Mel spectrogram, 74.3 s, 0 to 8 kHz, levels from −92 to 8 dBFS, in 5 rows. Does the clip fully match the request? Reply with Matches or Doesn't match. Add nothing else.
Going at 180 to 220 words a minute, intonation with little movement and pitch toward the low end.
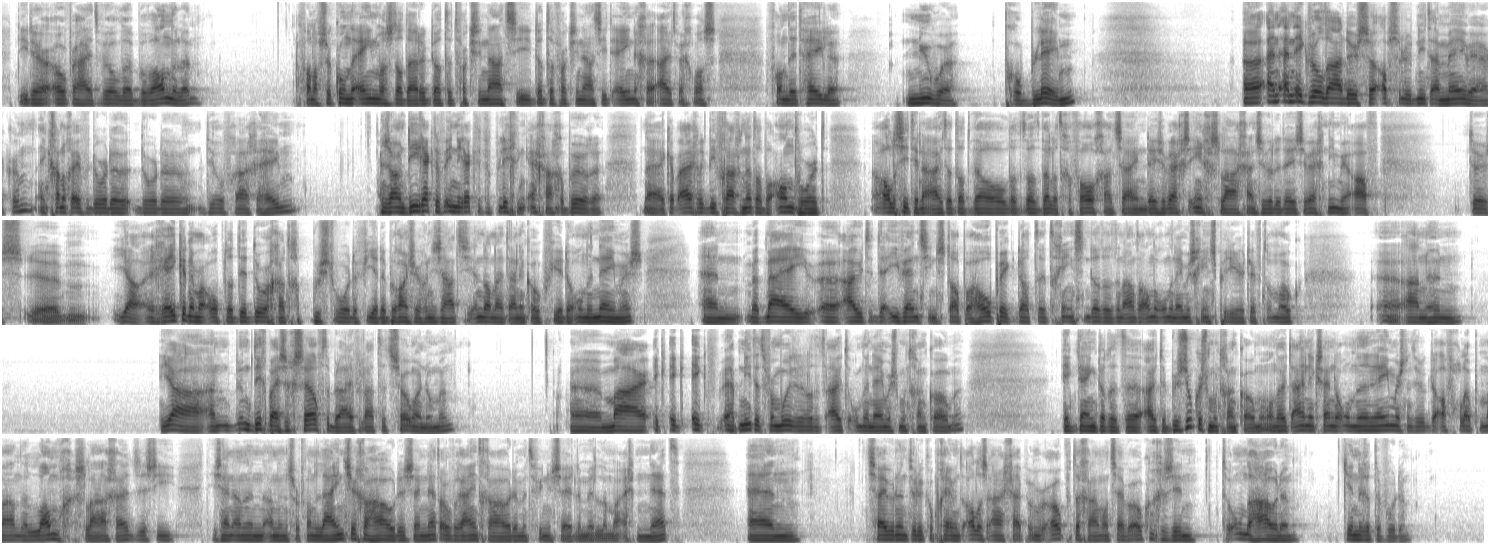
Matches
